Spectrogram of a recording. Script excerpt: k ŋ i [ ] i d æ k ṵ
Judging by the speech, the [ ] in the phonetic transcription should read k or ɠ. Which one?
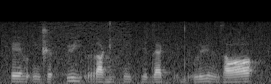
k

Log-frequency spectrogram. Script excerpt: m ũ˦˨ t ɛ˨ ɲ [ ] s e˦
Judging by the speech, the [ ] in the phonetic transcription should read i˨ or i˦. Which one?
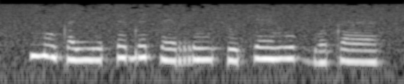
i˨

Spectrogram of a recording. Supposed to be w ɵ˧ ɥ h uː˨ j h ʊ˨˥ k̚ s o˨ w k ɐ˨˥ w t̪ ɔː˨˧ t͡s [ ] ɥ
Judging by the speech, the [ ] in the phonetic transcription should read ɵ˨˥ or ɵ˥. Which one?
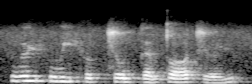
ɵ˨˥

